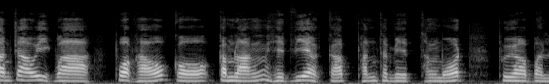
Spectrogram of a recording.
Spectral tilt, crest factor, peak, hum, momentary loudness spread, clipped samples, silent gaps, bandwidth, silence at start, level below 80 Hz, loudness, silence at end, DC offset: -6.5 dB/octave; 16 dB; -2 dBFS; none; 8 LU; under 0.1%; none; 13 kHz; 0 s; -54 dBFS; -19 LUFS; 0 s; under 0.1%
